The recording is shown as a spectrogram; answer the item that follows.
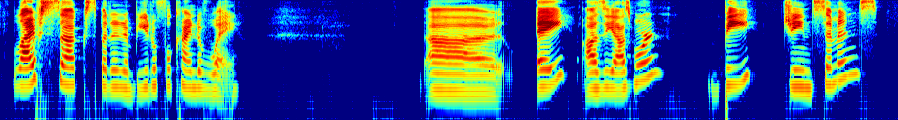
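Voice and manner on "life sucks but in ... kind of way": ordinary delivery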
